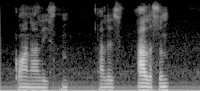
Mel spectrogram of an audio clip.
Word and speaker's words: Alisson: Go on, Alisson.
